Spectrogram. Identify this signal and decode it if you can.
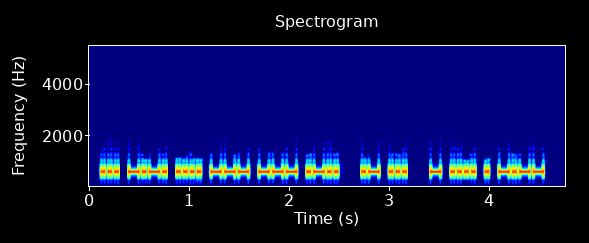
Morse code, heard as a keyed tone, about 34 wpm, 600 Hz. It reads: SCHOOL AS THEY
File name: the old man and the sea 2 35wpm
